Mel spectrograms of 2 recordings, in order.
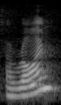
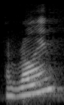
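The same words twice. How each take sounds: No difference in how they are said.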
